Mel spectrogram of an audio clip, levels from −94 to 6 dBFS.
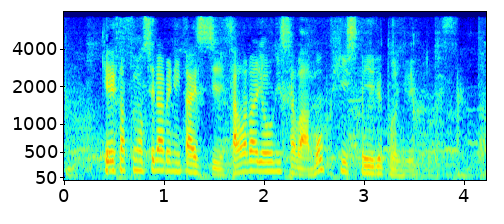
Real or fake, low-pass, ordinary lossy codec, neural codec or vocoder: fake; 7.2 kHz; MP3, 48 kbps; codec, 16 kHz in and 24 kHz out, 1.1 kbps, FireRedTTS-2 codec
